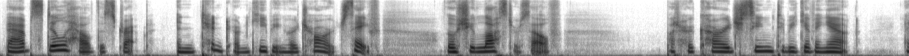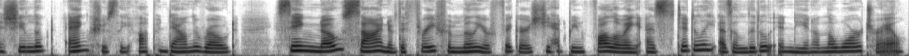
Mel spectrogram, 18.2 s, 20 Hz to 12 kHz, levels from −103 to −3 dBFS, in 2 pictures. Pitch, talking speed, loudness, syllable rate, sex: 220 Hz, 180 wpm, -20 LUFS, 5.1 syllables/s, female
